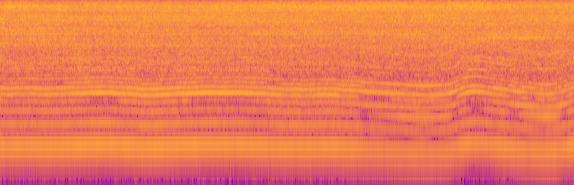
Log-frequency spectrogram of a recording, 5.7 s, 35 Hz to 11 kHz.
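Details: Roughly 35-year-old Stihl 084 AV chainsaw, restored after being found on the tip, cutting Australian red gum: a strong high-revving two-stroke scream dips slightly into the wood and recovers; pulls healthily, cut done with no effort.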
